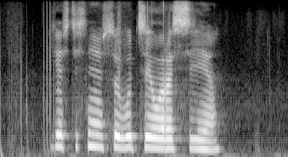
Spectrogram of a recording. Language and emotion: Russian, neutral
